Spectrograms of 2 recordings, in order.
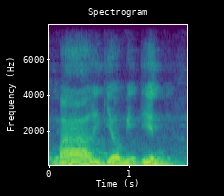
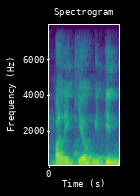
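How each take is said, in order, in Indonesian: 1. Vokal pertama diucapkan panjang. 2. Vokal pertama diucapkan pendek.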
